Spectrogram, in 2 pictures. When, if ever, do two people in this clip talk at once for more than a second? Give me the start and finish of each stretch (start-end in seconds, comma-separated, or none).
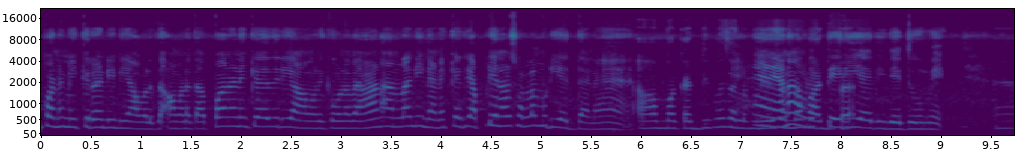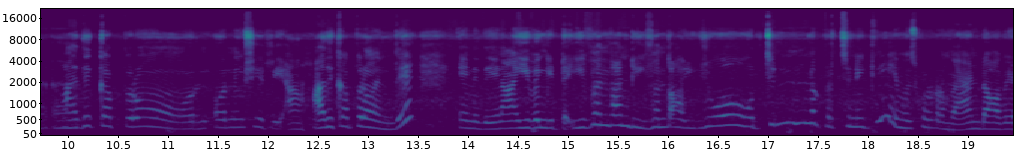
6.1-8.1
